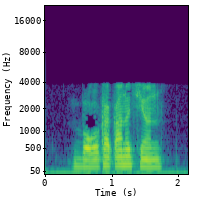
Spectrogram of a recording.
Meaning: Protestantism
- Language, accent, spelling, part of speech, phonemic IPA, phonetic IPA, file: Armenian, Eastern Armenian, բողոքականություն, noun, /boʁokʰɑkɑnuˈtʰjun/, [boʁokʰɑkɑnut͡sʰjún], Hy-բողոքականություն.ogg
